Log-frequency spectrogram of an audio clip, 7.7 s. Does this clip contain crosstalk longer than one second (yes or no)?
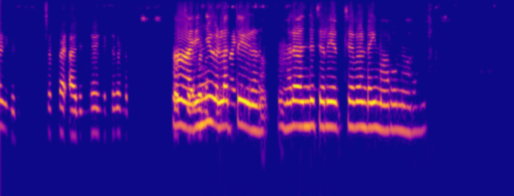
no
